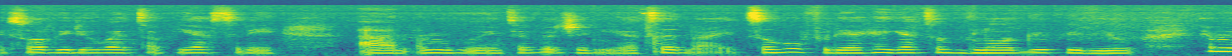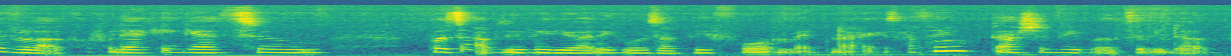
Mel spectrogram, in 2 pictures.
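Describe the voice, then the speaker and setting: A woman's voice: fairly low pitch, creaky, warm tone, a little hiss or hum, rough recording. A woman vlogging casually from a relative's home, rambling with lots of fillers and laughing easily, her phone on a monopod a little away from her. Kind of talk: casual vlog chat. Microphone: phone on a monopod held a bit away.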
